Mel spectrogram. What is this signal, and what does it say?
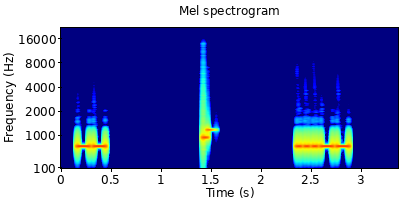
Morse code, heard as a keyed tone, about 29 wpm, 700 Hz. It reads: M 3
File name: Single-Letter-Number-30wpm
